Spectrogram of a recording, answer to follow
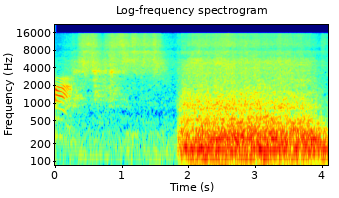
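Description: BOPP tape slitting machine: a hiss for the first second or two, then suddenly, about two seconds in, a louder steady machine running noise with a low hum.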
